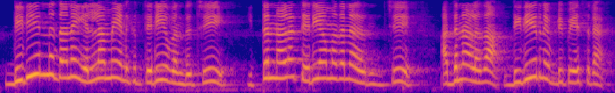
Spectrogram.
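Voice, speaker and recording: A woman's voice: extremely high pitch, expressive, brisk, fairly bright tone. A woman voicing a furious young wife in a cartoon drama, accusing and scornful. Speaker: cartoon character voice.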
